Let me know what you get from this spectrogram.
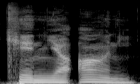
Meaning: towering house people, towering house clan
- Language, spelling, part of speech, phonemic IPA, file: Navajo, kin yaaʼáanii, noun, /kʰɪ̀n jɑ̀ːʔɑ̂ːnìː/, Nv-kin yaaʼáanii.ogg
